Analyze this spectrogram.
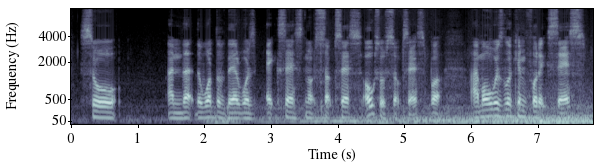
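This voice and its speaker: This man has a Glaswegian accent. He speaks at a fairly slow pace. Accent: Glaswegian Scottish. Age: 30s. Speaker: podcast host. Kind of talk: solo podcast monologue. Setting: outdoors, walking.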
